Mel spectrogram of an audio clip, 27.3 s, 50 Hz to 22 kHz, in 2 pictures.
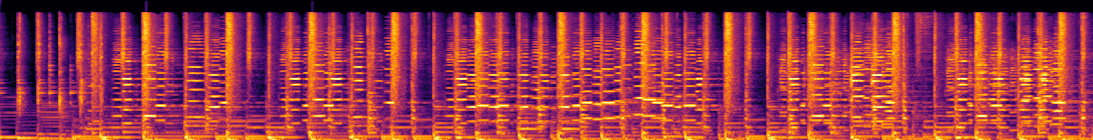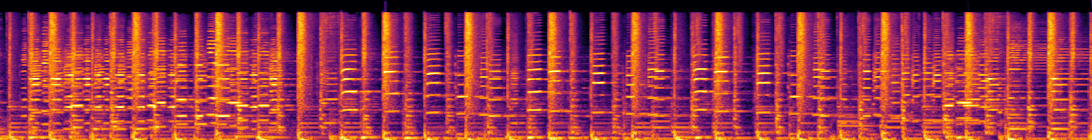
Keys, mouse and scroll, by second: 0.4 click, 1.7 ctrl+click, 2.7 KP_Subtract, 3.4 click, 4.0 ctrl+z, 7.6-11.3 drag, 12.1 KP_Add, 12.8 click, 13.8 click, 14.2 click, 16.3 shift+click, 16.8 shift+click, 17.4 shift+click, 18.2-20.1 shift+drag, 20.7 shift+click, 21.9 shift+click, 22.3-23.8 shift+drag, 24.8 shift+click, 25.2 shift+click, 26.0 shift+click, 27.1 shift+click.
